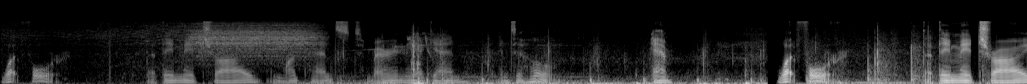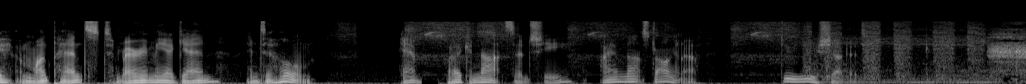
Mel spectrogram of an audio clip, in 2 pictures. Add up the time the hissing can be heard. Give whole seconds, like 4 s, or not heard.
10 s.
